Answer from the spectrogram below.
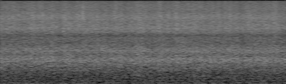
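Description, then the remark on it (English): Heavy rain pours down in a steady, dense hiss with no letup, a constant wash of noise filling the space and no voices. “it's raining a lot. Oh my god, it's raining a goddamn ton.”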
